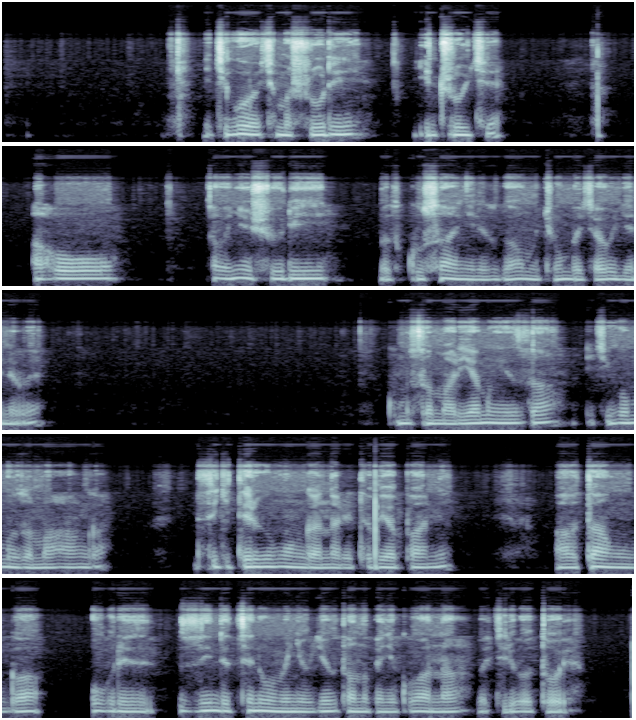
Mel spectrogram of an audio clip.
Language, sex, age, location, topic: Kinyarwanda, male, 50+, Nyagatare, education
